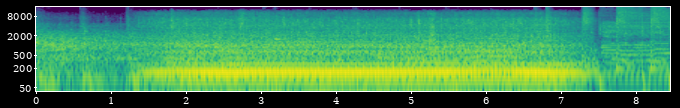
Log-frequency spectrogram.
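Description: Truck engine running steadily: a low, even engine tone that comes in about a second in, holds without change of pitch, and stops shortly before the end. Quiet background music plays underneath.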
